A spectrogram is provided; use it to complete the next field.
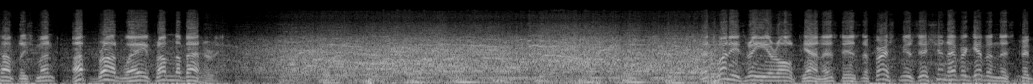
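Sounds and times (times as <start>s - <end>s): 
speech: 0.0s - 3.0s, 7.2s - 10.3s
crowd roaring welcome at a parade up Broadway in New York: 2.3s - 7.5s.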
